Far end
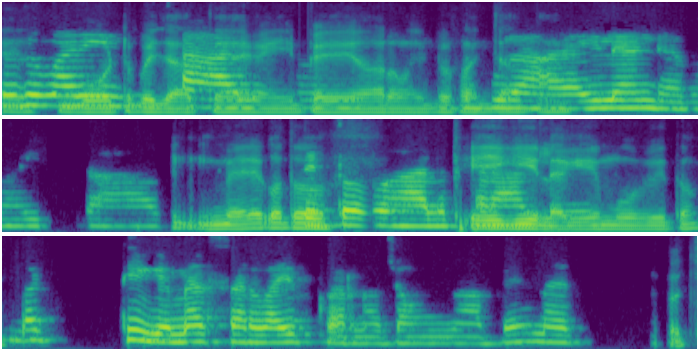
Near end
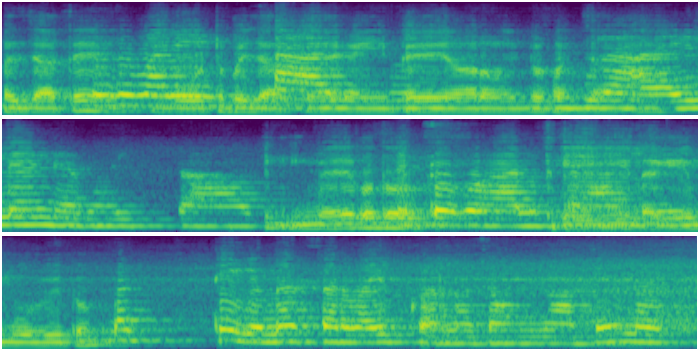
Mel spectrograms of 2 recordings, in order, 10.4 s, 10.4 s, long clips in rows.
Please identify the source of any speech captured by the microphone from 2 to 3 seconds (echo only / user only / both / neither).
echo only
